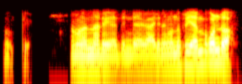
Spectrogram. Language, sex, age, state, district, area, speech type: Malayalam, male, 18-30, Kerala, Wayanad, rural, conversation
